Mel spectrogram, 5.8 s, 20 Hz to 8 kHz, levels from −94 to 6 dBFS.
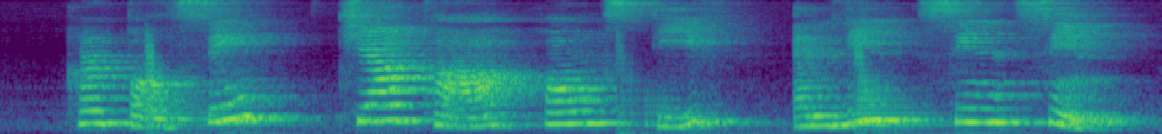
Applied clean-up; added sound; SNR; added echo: neural separator model SepFormer DNS4.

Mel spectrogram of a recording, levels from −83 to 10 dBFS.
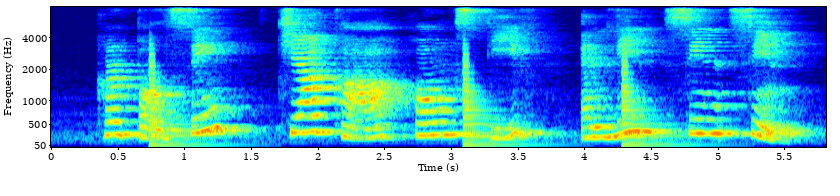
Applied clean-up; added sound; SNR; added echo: none; Guitar; 11 dB; reverberation time 0.7 s.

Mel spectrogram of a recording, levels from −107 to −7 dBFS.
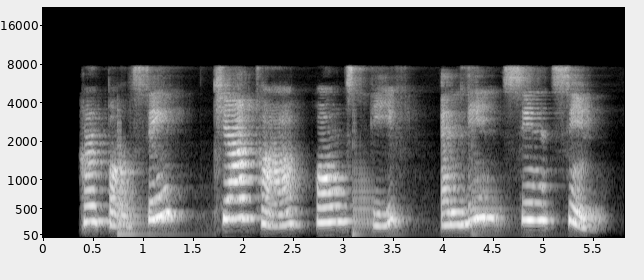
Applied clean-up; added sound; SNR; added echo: neural mask model DeepFilterNet 3.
